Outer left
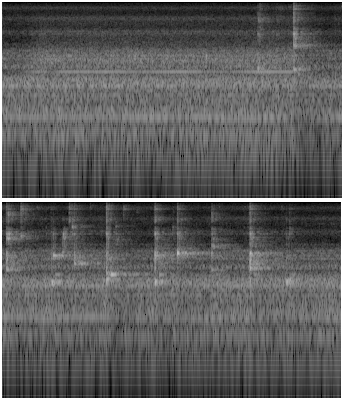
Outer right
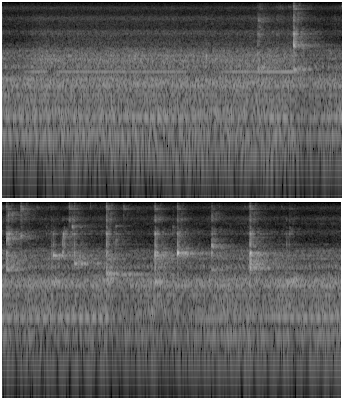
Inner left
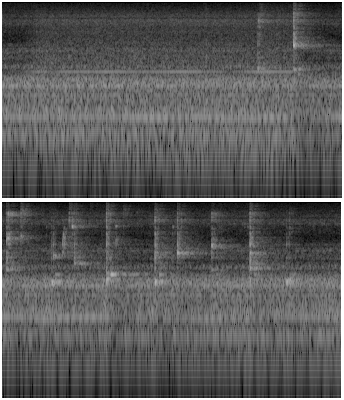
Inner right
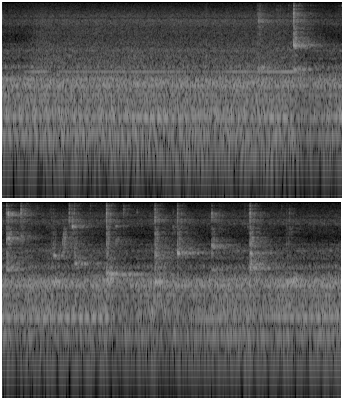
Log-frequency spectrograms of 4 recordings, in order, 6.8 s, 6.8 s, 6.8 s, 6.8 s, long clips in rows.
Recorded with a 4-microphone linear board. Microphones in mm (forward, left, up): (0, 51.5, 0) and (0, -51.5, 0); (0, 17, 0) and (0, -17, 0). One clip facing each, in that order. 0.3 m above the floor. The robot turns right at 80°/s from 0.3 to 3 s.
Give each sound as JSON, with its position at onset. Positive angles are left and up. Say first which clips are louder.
{"t": 2.5, "sound": "dripping", "louder": "even, inner left 4 dB", "side_deg": 30, "distance_m": 1.7}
